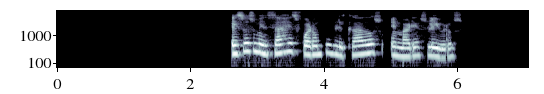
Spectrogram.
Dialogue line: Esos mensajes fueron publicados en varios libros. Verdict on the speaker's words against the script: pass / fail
pass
